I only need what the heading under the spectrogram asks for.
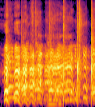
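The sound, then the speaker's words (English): A few sharp hand claps ring out at irregular moments, mixed in with lively voices chuckling and laughing throughout. “Everybody clap.”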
